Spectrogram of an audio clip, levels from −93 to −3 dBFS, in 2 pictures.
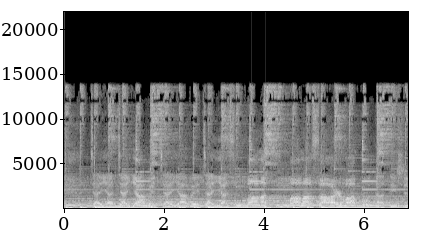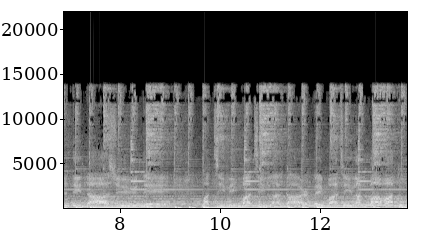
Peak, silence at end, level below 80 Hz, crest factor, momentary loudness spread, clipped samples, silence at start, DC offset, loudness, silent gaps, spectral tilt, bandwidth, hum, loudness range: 0 dBFS; 0 s; -18 dBFS; 12 dB; 4 LU; under 0.1%; 0 s; under 0.1%; -14 LUFS; none; -4.5 dB/octave; 14.5 kHz; none; 1 LU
